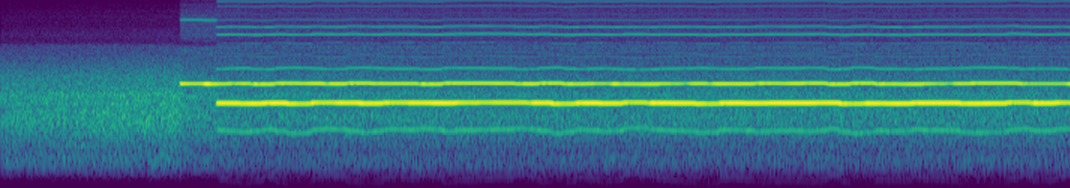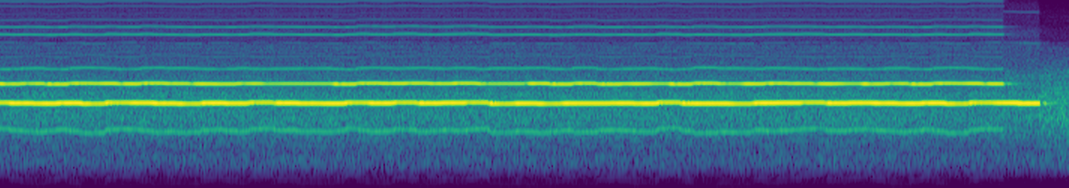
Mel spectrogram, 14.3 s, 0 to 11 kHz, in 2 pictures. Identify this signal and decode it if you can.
FT8 (several signals at once), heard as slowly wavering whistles, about 6.25 baud, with room echo.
